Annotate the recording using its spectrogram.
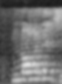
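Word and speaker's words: knowledge: अब तीसरा जो शब्द मैंने लिखा है यहां पर, नॉलेज की बात जो की है, वहां पर क्या है, नॉलेज है, के साइलेंट है।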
